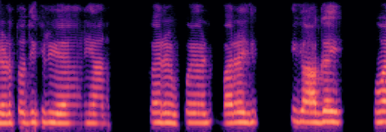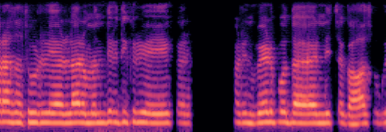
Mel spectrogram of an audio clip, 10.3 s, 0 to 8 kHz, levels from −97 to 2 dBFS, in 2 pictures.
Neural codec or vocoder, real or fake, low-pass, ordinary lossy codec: none; real; 7.2 kHz; Opus, 24 kbps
